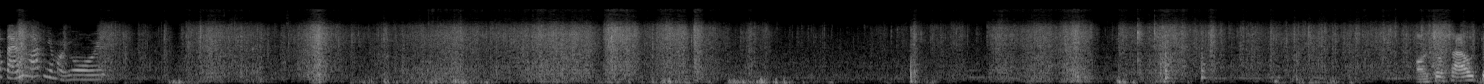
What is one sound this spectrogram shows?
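Fabric rustles and swishes.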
